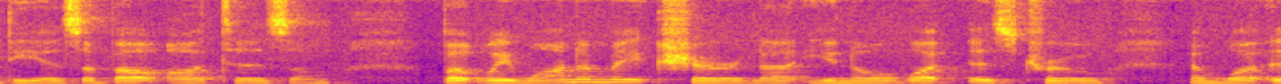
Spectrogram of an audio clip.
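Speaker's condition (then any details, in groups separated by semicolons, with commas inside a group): No condition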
